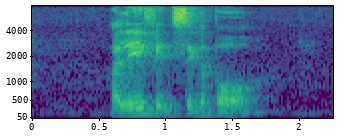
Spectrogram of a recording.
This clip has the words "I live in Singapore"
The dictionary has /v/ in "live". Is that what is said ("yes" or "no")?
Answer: no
